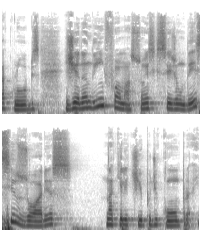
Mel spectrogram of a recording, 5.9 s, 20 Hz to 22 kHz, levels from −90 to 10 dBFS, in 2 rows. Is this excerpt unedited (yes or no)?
yes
